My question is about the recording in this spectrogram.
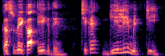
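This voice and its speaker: A Hindi exam teacher from India going through test questions. He repeats each phrase slowly, calls his pupils dear children, and drops his voice on each answer word. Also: a little high, sing-song, dull audio. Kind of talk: exam question walkthrough lesson.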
